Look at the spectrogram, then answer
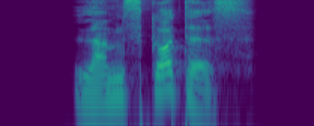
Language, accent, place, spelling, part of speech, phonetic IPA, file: German, Germany, Berlin, Lamms Gottes, noun, [lams ˈɡɔtəs], De-Lamms Gottes.ogg
- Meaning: genitive of Lamm Gottes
